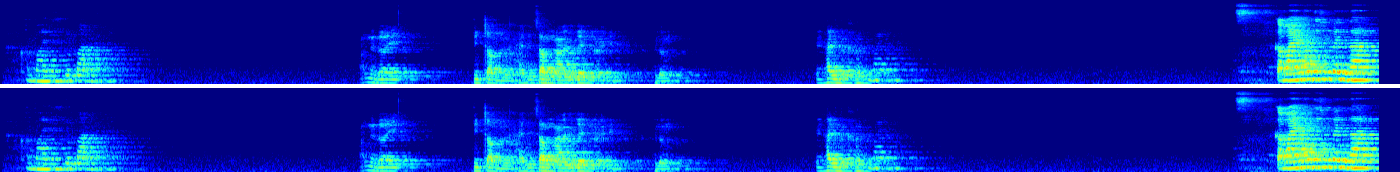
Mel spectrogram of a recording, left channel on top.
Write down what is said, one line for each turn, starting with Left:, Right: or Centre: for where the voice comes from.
Left: ꯈꯃꯥꯏꯅꯁꯨꯔꯨ ꯄꯃꯦ
Right: ꯍꯥꯟꯅꯗ ꯑꯩ ꯁꯤ ꯆꯝ ꯍꯥꯏꯗꯤ ꯆꯝꯅ ꯍꯥꯏꯁꯨ ꯂꯩꯗꯅ ꯍꯥꯏꯗꯤ ꯍꯜꯂꯣ ꯀꯩ ꯍꯥꯏꯡꯅ
Left: ꯥꯏ <inaudible> ꯀꯃꯥꯏꯅ ꯍꯥꯏꯗꯤ ꯁꯨꯝ ꯂꯩꯗꯅ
